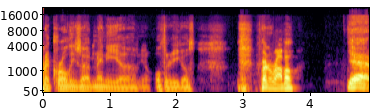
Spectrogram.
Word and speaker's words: Perdurabo: Peradurbo or something. Oh yeah, yeah. I'd have to look at it to say it right, but yeah, that's one of Crowley's many alter egos. Perdurabo. Yeah, Perturabo.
